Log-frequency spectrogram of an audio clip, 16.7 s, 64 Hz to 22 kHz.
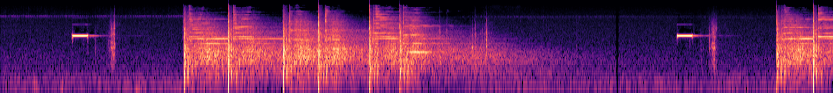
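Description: A shot timer's short high beep, then six pistol shots from a Glock 19 Gen 5 in a little over four seconds, each followed by the ringing of a struck steel target, the rings fading away after the last shot. A second timer beep comes near the end, and the next string of shots and steel rings starts just before the close.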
